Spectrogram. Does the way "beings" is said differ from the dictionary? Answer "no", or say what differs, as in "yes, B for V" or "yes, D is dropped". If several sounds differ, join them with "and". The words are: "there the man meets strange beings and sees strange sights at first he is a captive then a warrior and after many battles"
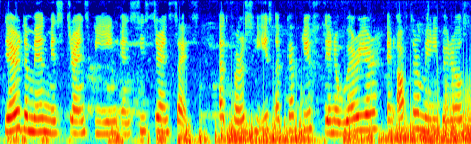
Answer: yes, Z is dropped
